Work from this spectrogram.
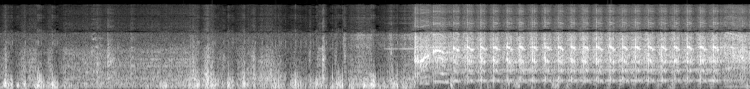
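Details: Honda Del Sol that wouldn't start the morning after a normal drive, with weak intermittent spark and good fuel pressure: steady, even cranking at about four pulses a second with no firing; the ignition coil was bad though it ohmed OK.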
